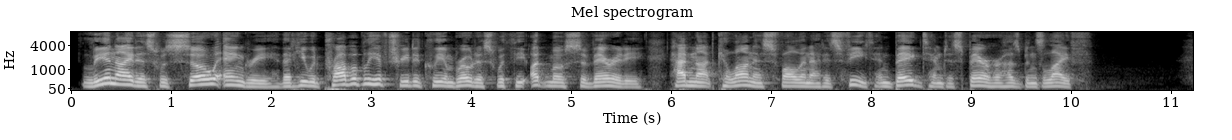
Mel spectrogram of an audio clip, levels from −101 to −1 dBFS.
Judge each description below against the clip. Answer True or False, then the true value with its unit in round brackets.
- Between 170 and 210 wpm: False (160 wpm)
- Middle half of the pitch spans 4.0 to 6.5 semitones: True (4.3 semitones)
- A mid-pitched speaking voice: True (145 Hz)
